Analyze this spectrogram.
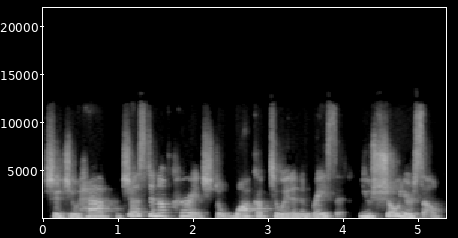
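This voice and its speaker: A woman's voice: a little high, lively intonation, normal speed, vocal fry. Earnest woman teaching in an echoey room. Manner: earnest, teacherly, repeats phrases for emphasis. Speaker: yoga speaker. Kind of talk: online talk with screen share.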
